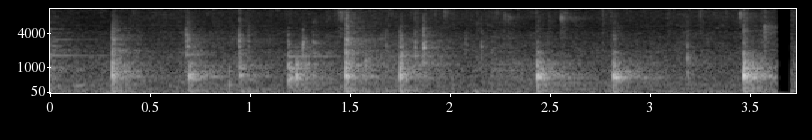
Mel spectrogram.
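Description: Cashews and raisins frying in ghee, a soft sizzle broken by repeated sharp scrapes and clinks of a spoon stirring in the pan, roughly eight strokes in a loose rhythm, close and unaccompanied by talk.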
